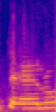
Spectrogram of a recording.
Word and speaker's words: Tarot: गया फिर अब ये टैरो पे आ गया और टैरोट इसलिए क्योंकि इसमें टी लिखा है टैरोट जाता है टीथ में साइलेंट होता है ओके ओके ओके मैम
